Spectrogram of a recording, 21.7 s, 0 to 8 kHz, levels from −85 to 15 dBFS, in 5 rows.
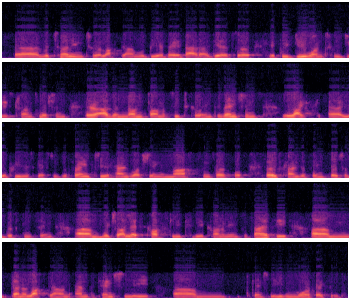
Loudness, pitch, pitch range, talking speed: -20 LUFS, 100 Hz, 95-105 Hz, 185 wpm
